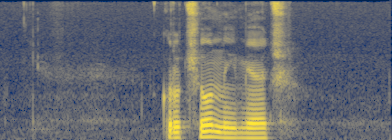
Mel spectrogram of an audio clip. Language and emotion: Russian, sad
